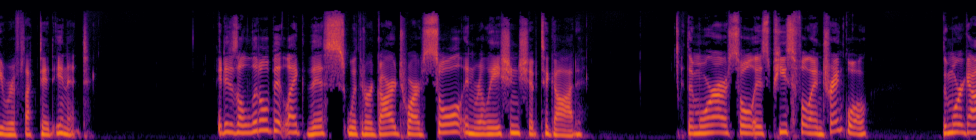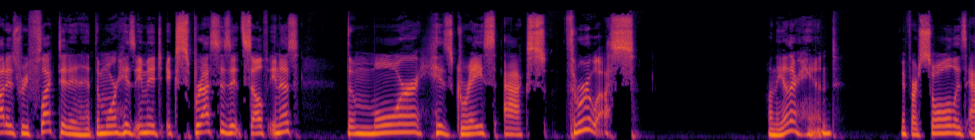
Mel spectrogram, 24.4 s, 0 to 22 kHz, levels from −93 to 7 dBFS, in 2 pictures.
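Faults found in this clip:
Nothing to flag on this speech recording; no audible problems turned up anywhere in it.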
